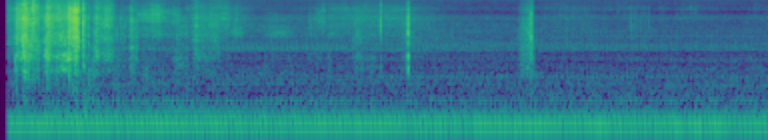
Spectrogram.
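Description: Steady low idle with a faint, loose rattle riding on it, no rev change; something vibrating loose while idling in drive.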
